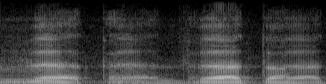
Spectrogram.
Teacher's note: ادا کرتے ہوئے زبان ثنایا علیہ کی نوک سے لگے گی، یعنی سامنے والے جو اوپر والے آپ کے دو دانت ہیں وہاں لگے گی زبان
